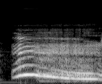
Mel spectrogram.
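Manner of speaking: a long loud high hum of pleasure; loud appreciative mm. Real, not acted. Vlogger sniffing her perfume for viewers, delighted hum. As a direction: savour the scent out loud.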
